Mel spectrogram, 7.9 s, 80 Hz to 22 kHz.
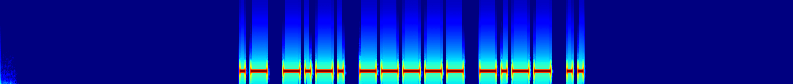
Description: Morse code, heard as a keyed tone, about 22 wpm, 700 Hz. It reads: AC0YI
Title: USA Call Signs - 5 Characters - Repeated 2x - 22wpm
